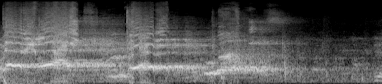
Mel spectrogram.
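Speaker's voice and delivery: put-on very high, drawn-out toddler shriek; ecstatic toddler. Son seeing his shoes light up, ecstatic mock toddler shout. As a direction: shout like a little boy amazed. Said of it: "he's just ecstatic".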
